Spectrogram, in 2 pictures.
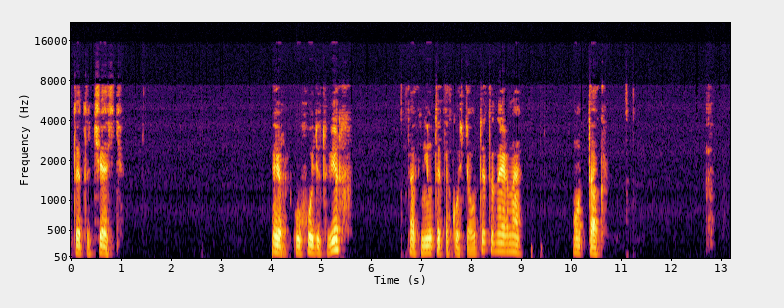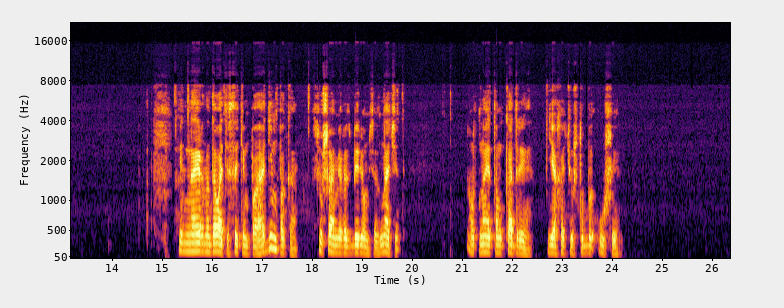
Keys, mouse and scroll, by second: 3.9 r, 7.4 click, 9.2 r, 16.1 click, 19.6 click, 21.9 click.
